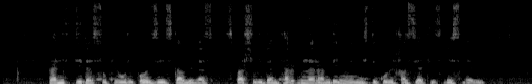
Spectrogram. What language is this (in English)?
Georgian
